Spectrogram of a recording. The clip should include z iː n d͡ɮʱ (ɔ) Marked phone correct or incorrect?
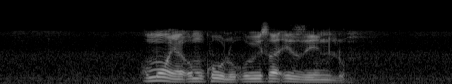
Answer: incorrect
